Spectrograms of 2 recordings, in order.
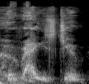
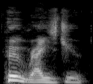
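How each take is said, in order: First: Whispered, unvoiced; mock whisper. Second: Said in the usual way. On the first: Ranting reactor whispers at the girl in the video. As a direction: breathe it as a scolding whisper.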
